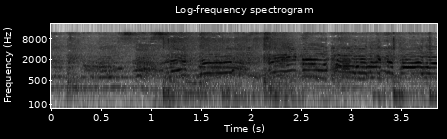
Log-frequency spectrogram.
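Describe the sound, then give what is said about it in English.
A crowd of about 50 to 60 protesters on a Detroit Will Breathe march in Detroit chants a catchy chant together in loud, rhythmic unison, voices rising and falling in repeated phrases over a steady wash of crowd noise. “I wanted to let them get their little catchy chant in.”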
